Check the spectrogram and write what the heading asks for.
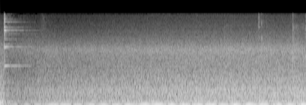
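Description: A glass beer bottle clinks once at the start, a short bright ring, over a steady low hum. A few faint small clicks follow near the end as the bottle's wire cage is worked loose.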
